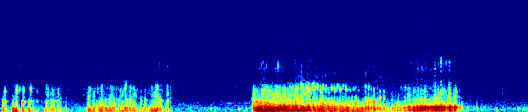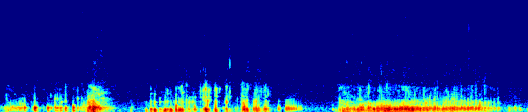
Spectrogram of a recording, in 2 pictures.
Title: (My first stomach growling video) easy angel stomach growling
